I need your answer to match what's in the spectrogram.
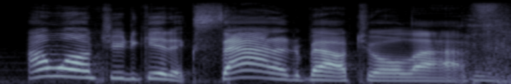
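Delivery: put-on Texan drawl. Answering a request for a word from Doctor Phil: Doctor Phil impression in Texan drawl. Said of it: "managing to do that in a Texan drawl".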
